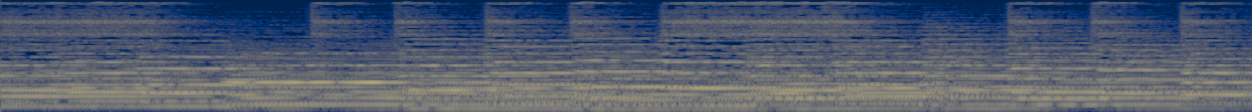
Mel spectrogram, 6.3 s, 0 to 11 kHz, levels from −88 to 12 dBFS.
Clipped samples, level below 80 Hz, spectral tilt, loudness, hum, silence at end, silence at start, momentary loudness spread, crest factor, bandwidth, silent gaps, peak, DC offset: under 0.1%; -46 dBFS; -4.5 dB/octave; -26 LUFS; none; 0 s; 0 s; 3 LU; 12 dB; 11 kHz; none; -14 dBFS; under 0.1%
